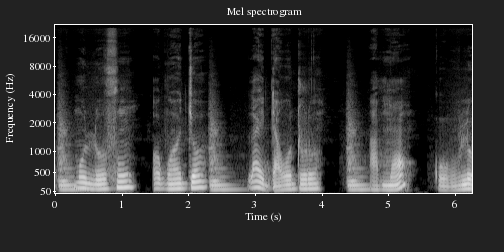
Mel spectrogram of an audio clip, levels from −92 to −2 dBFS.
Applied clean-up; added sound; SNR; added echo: none; Bowed string instrument; 10 dB; none.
